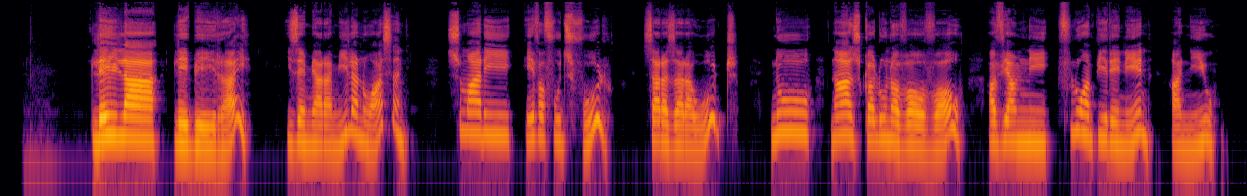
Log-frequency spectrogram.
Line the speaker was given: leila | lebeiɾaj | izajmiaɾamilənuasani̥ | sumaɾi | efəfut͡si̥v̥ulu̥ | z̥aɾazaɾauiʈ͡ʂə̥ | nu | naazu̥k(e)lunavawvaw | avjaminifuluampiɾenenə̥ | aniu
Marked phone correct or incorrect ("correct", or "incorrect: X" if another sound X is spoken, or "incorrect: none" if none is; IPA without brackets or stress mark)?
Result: incorrect: a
